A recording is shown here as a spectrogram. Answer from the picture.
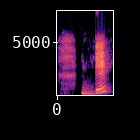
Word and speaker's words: debt: डेट, इसको कभी भी DEBT नहीं बोलना है, डेब्ट नहीं बोलना है, इसे डेट बोलना है, ये बी साइलेंट रहता है, ठीक है।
